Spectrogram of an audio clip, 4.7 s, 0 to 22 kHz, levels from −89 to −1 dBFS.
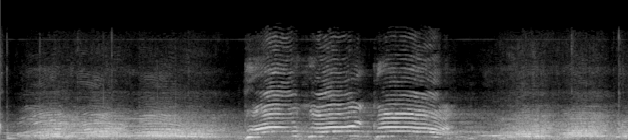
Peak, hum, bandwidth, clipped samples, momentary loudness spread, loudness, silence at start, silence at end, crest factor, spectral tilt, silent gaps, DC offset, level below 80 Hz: -8 dBFS; none; 17.5 kHz; under 0.1%; 6 LU; -20 LUFS; 0 s; 0 s; 14 dB; -2 dB/octave; none; under 0.1%; -48 dBFS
